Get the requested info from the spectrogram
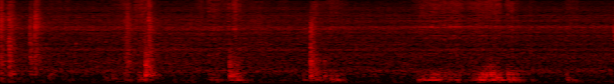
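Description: Faint, scattered taps and short scratches of a felt marker drawing seed marks on rug-hooking backing, about four light strokes in the first few seconds, then a soft low murmur later on.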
